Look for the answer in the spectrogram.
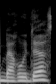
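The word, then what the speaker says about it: Bar2oders: Et ce qu'on a voulu construire avec Barouder, c'est que ça veut dire, du coup, nous, ça s'écrit B-A-R-2-O-D-E-R-S. E mais finalement, ça veut dire le mot B-A-R-O-U-D-E-R-S.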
